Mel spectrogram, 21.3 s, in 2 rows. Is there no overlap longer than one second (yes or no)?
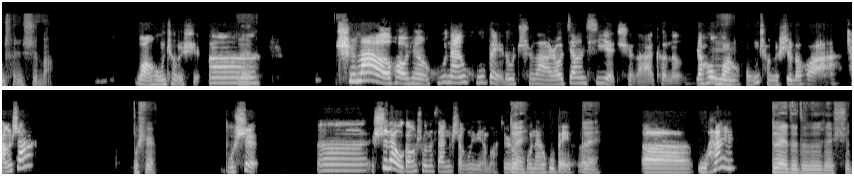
yes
